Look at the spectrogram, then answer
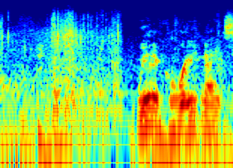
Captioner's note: laughing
